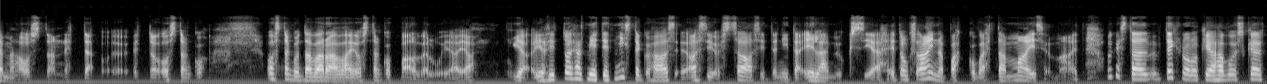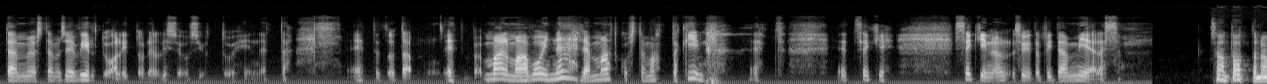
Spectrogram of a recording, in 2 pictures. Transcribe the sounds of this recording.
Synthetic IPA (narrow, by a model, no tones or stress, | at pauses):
æmæo̰st̪ɑ̰nːet̪ːæ̰et̪ːæo̰st̪ɑŋkoost̪ɑŋkont̪ɑʋɑrɑːʋɑ̰iost̪ɑŋkopɑ̰lʋḛlṵjɑ̰jɑ̰ | jɑ̰jɑsit̪t̪oisɑlt̪miet̪ːiet̪mist̪ækøhæɑsɑsio̰ist̪sɑːsit̪ːæniːt̪æ̰ʔelæmyksiæ̰ḛt̪oŋksɑinɑpɑkːoʋɑiht̪ɑːmmɑisḛmɑ̰ːḛt̪oikeːst̪ɑːt̪eknolokiɑhɑʋoiskæyt̪ːæːmmyøst̪æmːøseːʋirt̪uɑ̰lḭt̪odḛlːisuːsjṵt̪ːṵihḭnḛt̪ːæ | ḛt̪ːæt̪ot̪ɑ̰ | et̪mɑilmɑːʋoinæhdæmmɑt̪kust̪ɑmɑt̪ːɑkin | et̪et̪seki | sekinonsyːt̪æpit̪æːmmiɛ̰lḛs | seont̪ot̪ːɑne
